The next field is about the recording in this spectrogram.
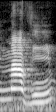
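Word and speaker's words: נביא: E navim, aqui nós temos a palavra navim, que é N e o A, o V e o I, e o Aleph, que é mudo. Então, navi.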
